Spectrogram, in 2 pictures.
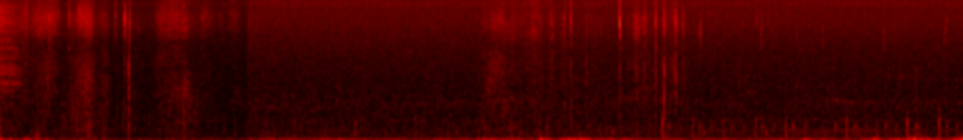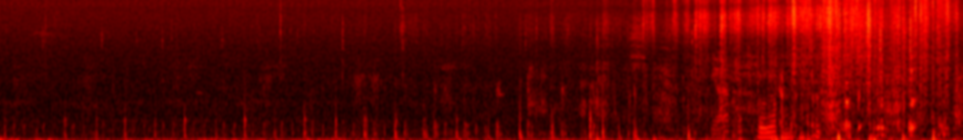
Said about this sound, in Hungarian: És most egy lovas közeledik felénk. Lépj hátrébb egy kicsit. Na, ezt meghallgatjuk.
